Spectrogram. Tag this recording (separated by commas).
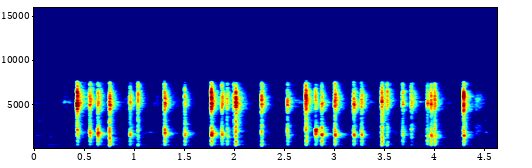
Clapping, Hands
